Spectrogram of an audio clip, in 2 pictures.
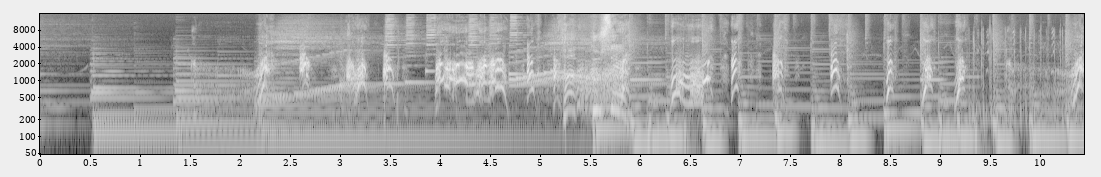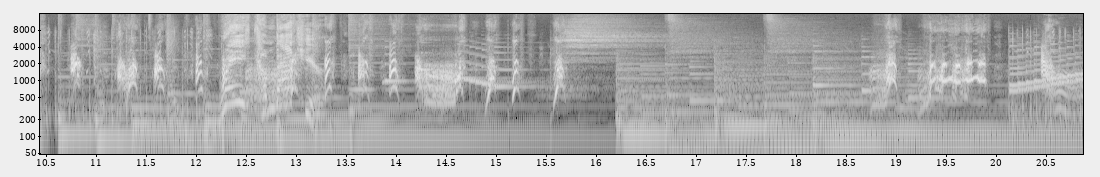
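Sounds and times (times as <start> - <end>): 
music: 0.0 - 20.8
dog barking and yipping: 1.5 - 15.8, 18.7 - 20.8
speech: 5.6 - 6.1, 11.6 - 13.4.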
